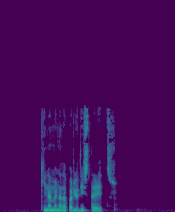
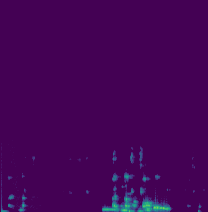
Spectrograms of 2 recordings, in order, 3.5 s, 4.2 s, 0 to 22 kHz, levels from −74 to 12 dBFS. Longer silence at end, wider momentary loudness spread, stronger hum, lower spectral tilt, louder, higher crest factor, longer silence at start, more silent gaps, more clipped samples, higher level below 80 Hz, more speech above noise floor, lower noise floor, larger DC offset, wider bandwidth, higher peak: first, 1.2 s vs 0.75 s; second, 11 LU vs 22 LU; neither; second, -3.5 dB/octave vs -6 dB/octave; second, -26 LUFS vs -17 LUFS; about the same, 22 dB vs 18 dB; first, 0.85 s vs 0.05 s; neither; neither; second, -70 dBFS vs -48 dBFS; second, 46 dB vs 68 dB; second, -71 dBFS vs -83 dBFS; neither; first, 11.5 kHz vs 6.6 kHz; second, -6 dBFS vs -2 dBFS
